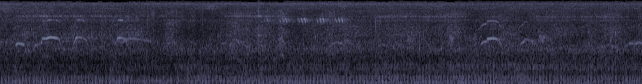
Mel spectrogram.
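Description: Birds chirping in short, repeated calls, with a quick run of four high notes about halfway through, over a steady low rumble.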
